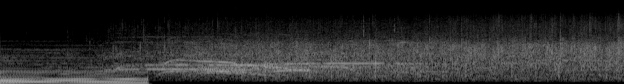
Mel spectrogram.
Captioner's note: audience cheering and applauding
